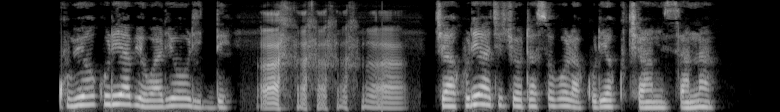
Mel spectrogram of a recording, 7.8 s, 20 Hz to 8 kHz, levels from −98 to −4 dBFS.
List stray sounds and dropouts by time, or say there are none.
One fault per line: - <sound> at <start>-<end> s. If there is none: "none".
- laugh at 2.6-4.1 s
